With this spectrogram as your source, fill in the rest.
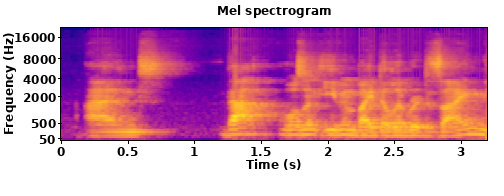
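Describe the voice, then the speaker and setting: With audible room echo, a man at a medium pitch speaks at a very fast pace. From northeast Scotland. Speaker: tech executive. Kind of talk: interview. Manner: hesitant, with many fillers.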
